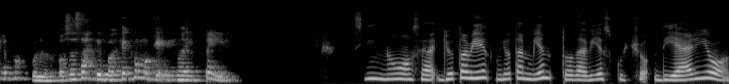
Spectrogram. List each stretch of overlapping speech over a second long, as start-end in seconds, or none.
none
